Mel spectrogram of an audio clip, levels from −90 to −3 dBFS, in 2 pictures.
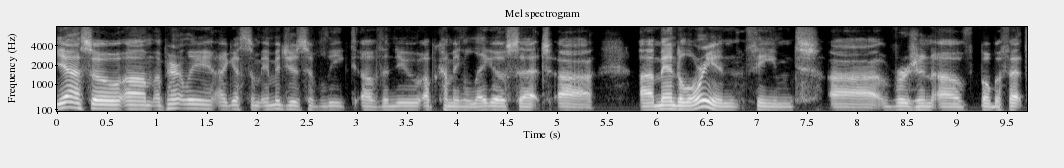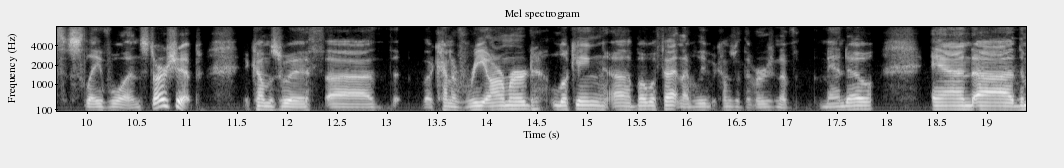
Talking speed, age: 165 wpm, 30-49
